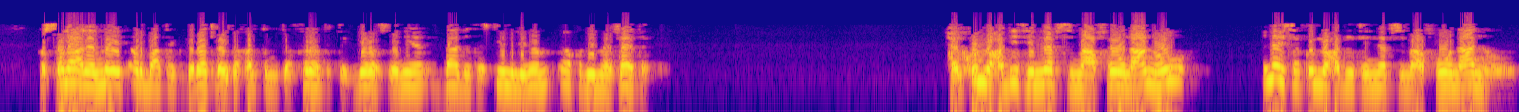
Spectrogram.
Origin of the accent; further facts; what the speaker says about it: Egypt; شركة العروس تعتبر في بلادنا مصر من المهر.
